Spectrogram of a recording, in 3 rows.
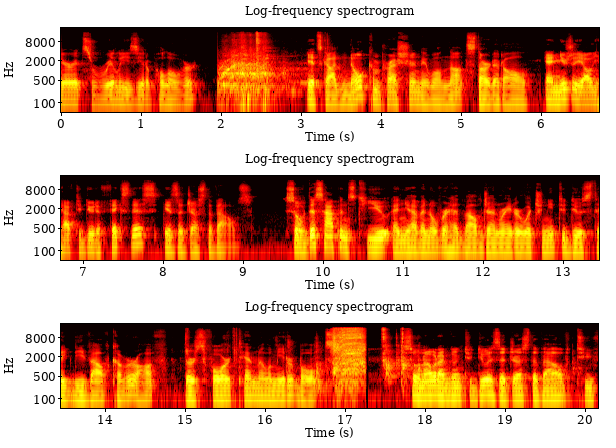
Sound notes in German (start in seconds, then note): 2.0 Maschine brüllt; 16.8 Maschine kreischt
